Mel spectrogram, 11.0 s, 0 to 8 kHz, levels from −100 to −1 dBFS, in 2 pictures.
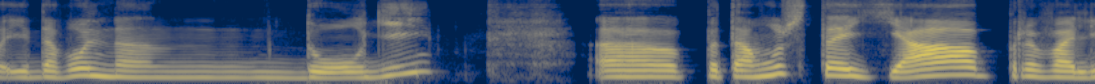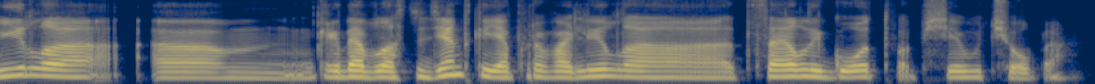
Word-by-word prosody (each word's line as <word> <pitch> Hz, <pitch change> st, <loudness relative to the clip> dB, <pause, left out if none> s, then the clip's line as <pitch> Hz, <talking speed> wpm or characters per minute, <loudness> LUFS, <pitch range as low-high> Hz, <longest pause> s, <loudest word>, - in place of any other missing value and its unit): и 165 Hz, +1 st, -5 dB
довольно, 185 Hz, +3 st, -2 dB, 0.2 s
м, 165 Hz, -1 st, -13 dB
долгий, 165 Hz, -, -4 dB, 0.8 s
а, 185 Hz, 0 st, +1 dB
потому 190 Hz, +5 st, 0 dB
что 250 Hz, -4 st, -2 dB
я 205 Hz, +4 st, +7 dB
провалила, 190 Hz, +1 st, 0 dB, 0.2 s
ам, 155 Hz, -2 st, -6 dB
когда 180 Hz, 0 st, +2 dB
я 180 Hz, -, +3 dB
была 170 Hz, 0 st, +2 dB
студенткой, 195 Hz, +3 st, -1 dB
я 170 Hz, -, +1 dB
провалила 170 Hz, -3 st, -3 dB
целый 190 Hz, 0 st, +1 dB
год 180 Hz, +1 st, -3 dB
вообще 170 Hz, 0 st, -8 dB
учёбы. 175 Hz, +1 st, -9 dB
180 Hz, 110 wpm, -25 LUFS, 165-195 Hz, 0.8 s, я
